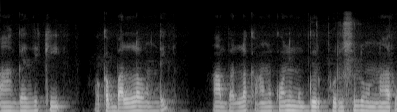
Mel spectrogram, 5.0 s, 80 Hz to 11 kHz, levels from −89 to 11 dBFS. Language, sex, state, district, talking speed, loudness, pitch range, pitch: Telugu, male, Andhra Pradesh, Krishna, 135 wpm, -21 LUFS, 120-130 Hz, 125 Hz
